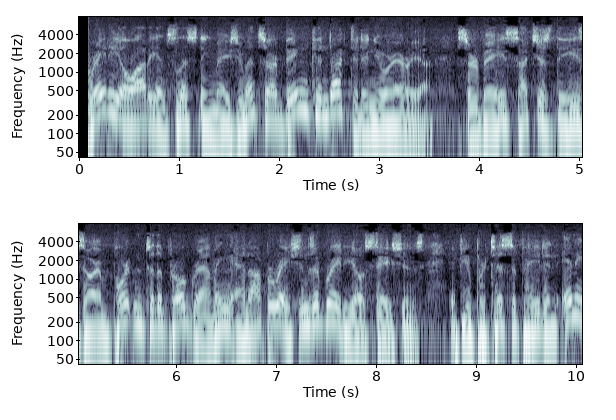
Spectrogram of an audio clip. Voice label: arbitron announcement

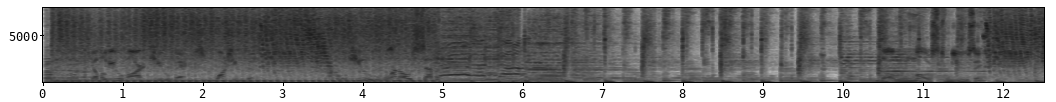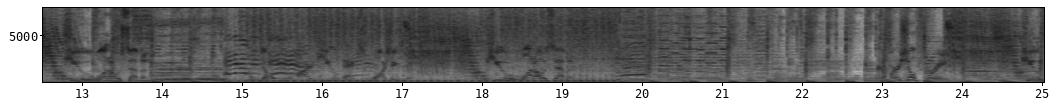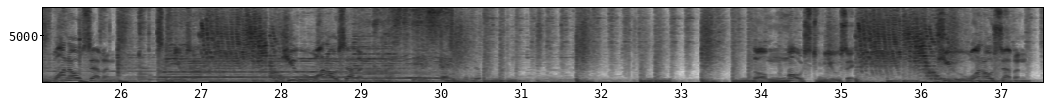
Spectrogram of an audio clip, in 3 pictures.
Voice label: imaging elements; q107; summer

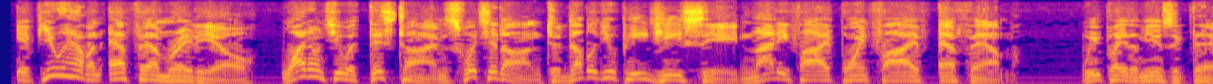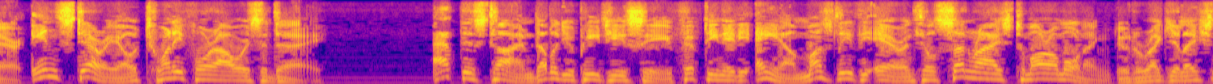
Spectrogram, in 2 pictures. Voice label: am sign off announcement

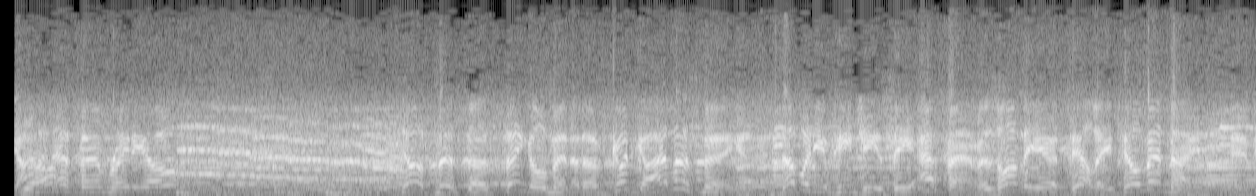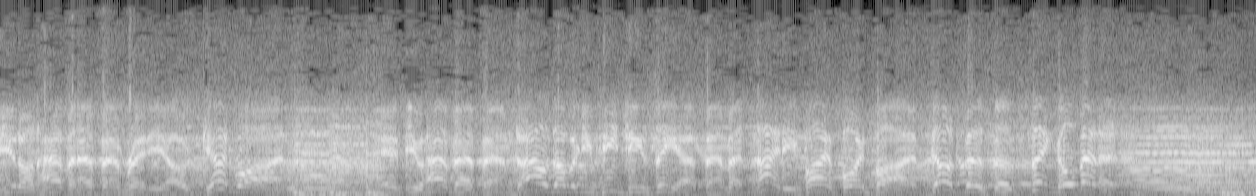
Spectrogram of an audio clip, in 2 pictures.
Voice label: promo; 1966; got an fm radio

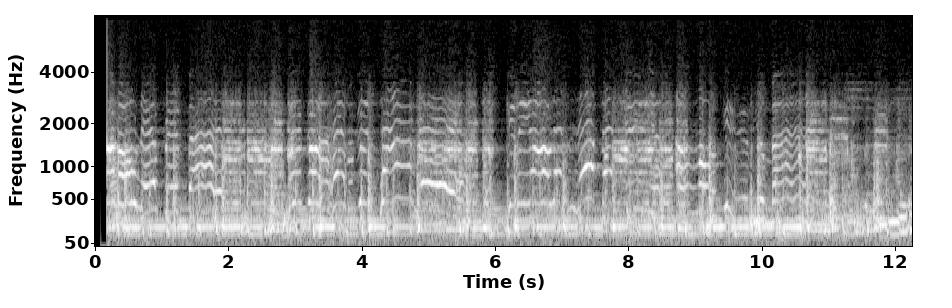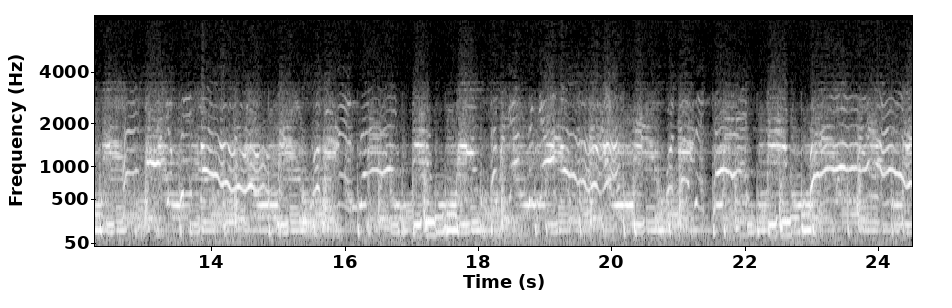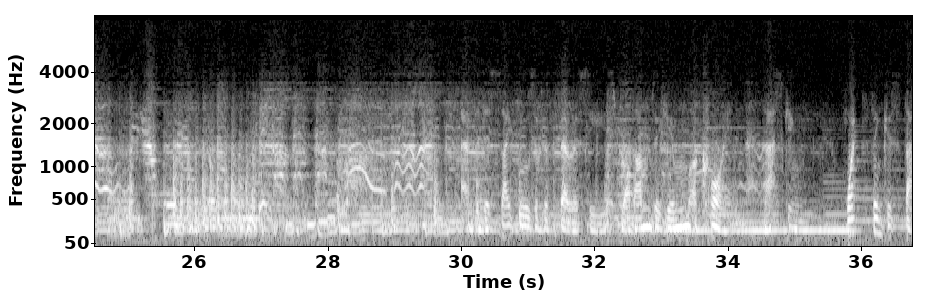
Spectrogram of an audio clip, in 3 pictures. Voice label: spot; 1971

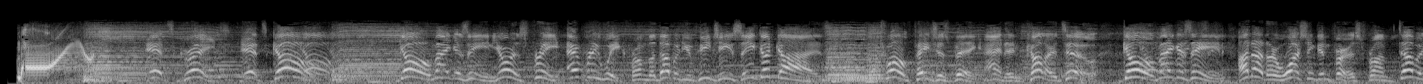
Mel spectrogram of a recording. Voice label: promo; go magazine

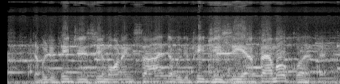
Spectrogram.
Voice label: sweeper legal id

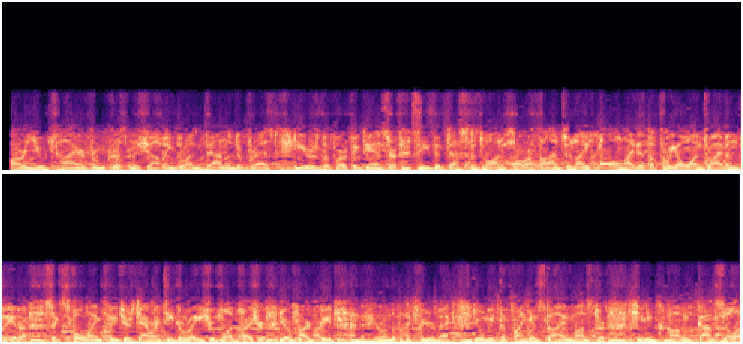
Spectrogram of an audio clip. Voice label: spot; drive in theatre horror fest

